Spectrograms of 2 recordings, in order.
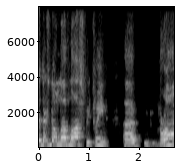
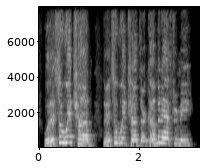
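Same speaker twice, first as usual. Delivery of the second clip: higher and louder mock Trump complaint; a light parody of Trump, raised and louder; Trump impression; 7 semitones higher, 5 dB louder than usual. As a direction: ham up Trump crying witch hunt. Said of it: "what does Trump say?".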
